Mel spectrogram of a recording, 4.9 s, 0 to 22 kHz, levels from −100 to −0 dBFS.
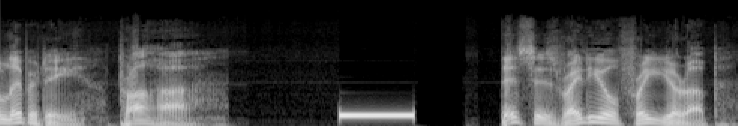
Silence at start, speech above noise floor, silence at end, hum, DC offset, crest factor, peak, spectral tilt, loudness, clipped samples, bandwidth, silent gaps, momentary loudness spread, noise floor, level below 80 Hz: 0 s; 56 dB; 0.05 s; none; under 0.1%; 12 dB; -8 dBFS; -8 dB/octave; -20 LUFS; under 0.1%; 6.8 kHz; none; 12 LU; -77 dBFS; -36 dBFS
